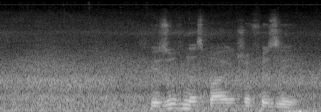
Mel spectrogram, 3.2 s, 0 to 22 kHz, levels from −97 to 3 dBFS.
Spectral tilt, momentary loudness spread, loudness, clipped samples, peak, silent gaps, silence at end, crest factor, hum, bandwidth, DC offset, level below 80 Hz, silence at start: -7 dB/octave; 10 LU; -26 LUFS; under 0.1%; -8 dBFS; none; 0 s; 16 dB; none; 13.5 kHz; under 0.1%; -38 dBFS; 0 s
